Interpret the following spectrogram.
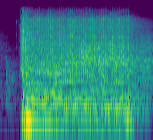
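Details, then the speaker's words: Ridgid impact driver driving a screw: brief motor whine then rapid steady hammering chatter under two seconds; impact mechanism working normally, unlike a drill's constant motor. "And you're going to hear the difference. You're going to hear it whine, and then it's going to go kick."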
